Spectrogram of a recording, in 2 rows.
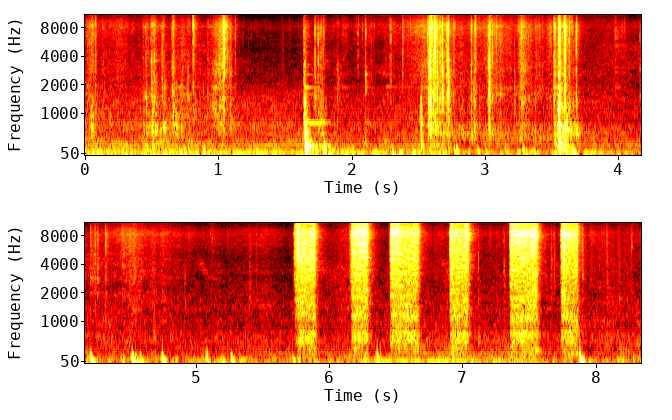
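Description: Brake cleaner sprayed onto the brake parts of a Nissan 370Z during a rotor and pad job: six short, loud hissing bursts in quick succession, up close, after some light handling clatter.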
